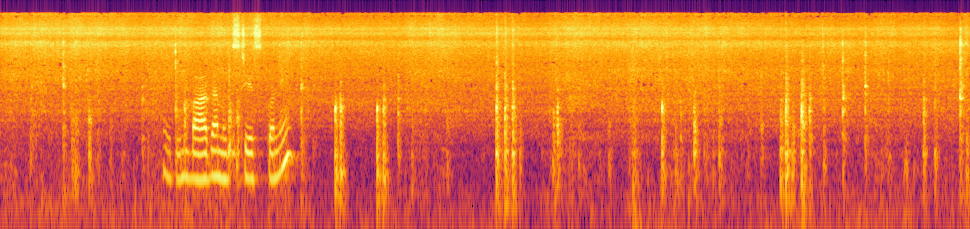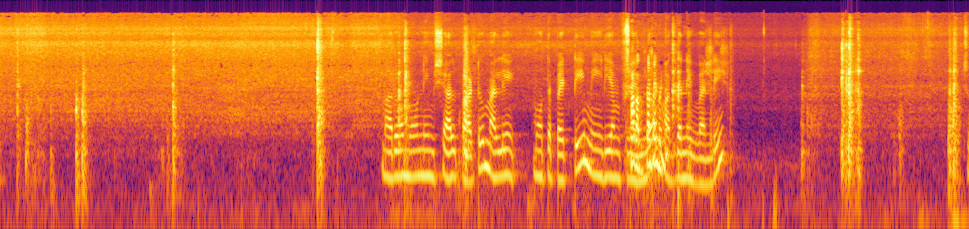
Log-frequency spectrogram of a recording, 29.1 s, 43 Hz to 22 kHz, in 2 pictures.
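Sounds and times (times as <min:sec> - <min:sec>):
vegetables sizzling in oil: 0:00.0 - 0:29.0.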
